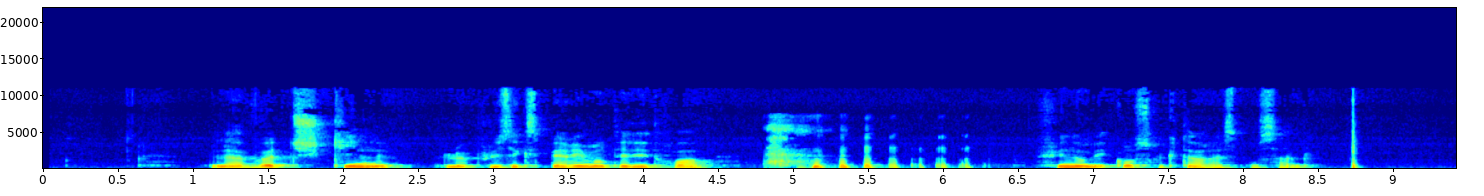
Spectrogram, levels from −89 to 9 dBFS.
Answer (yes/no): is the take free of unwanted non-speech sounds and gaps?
no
